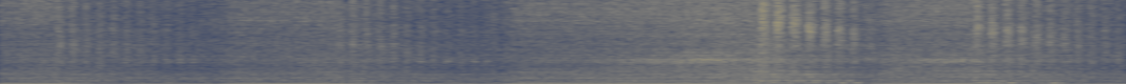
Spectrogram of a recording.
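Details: Car at a drift contest revving hard under load: an uneven, stumbling note with wavering pitch instead of a clean climb, the engine misfiring.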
